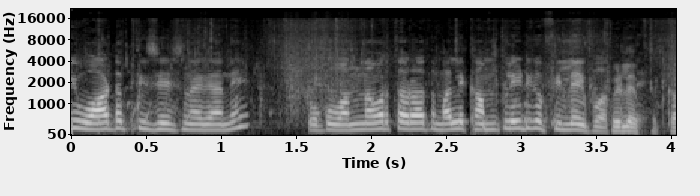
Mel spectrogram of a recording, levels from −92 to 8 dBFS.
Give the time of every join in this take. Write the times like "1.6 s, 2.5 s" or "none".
none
